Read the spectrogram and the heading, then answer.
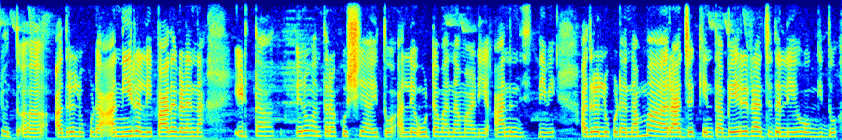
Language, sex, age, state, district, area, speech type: Kannada, female, 18-30, Karnataka, Uttara Kannada, rural, spontaneous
